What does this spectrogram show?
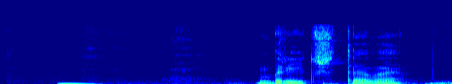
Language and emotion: Russian, neutral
